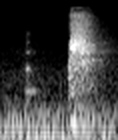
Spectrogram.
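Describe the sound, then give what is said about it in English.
A single sharp sneeze bursts out, a short breathy blast that fades quickly, heard over a low, steady room hum with no one talking. “Bless you.”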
